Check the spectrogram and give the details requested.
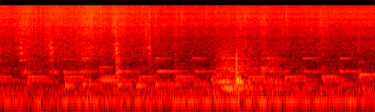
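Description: Chopped onions and spices sizzling in oil in a nonstick frying pan, stirred and scraped around with a wooden spatula.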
